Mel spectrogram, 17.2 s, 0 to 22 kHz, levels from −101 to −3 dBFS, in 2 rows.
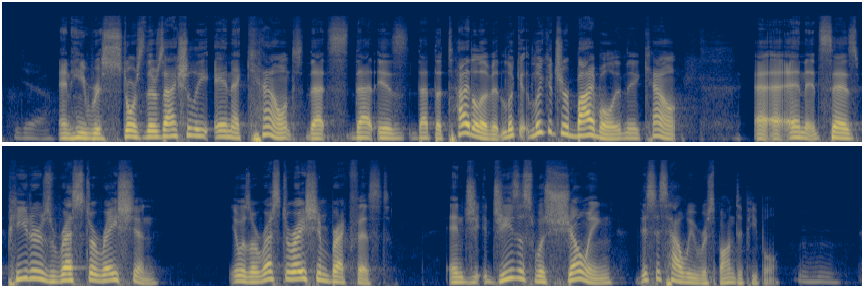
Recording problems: muffled; very; fading above 3.5 kHz

